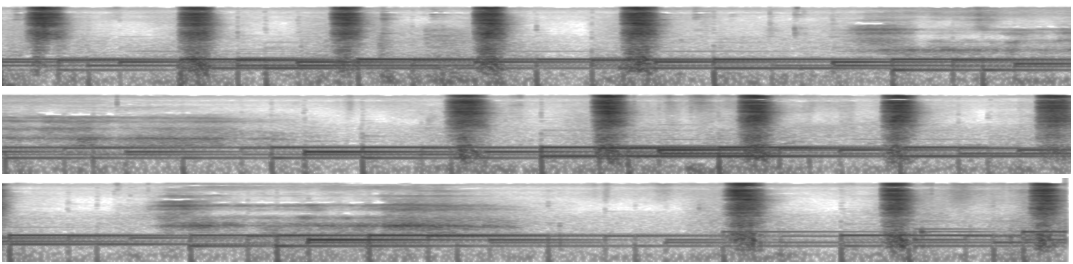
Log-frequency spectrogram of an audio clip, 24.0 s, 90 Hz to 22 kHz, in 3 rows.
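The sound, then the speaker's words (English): Breath sounds from a breathing exercise, air drawn in through the nose and let out through the mouth in long exhales, hiss softly in two long stretches over calm meditation music with sustained tones and evenly spaced soft chime-like taps. “Let's begin inhaling 5 times through the nose and exhaling out the mouth in one long exhale.”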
